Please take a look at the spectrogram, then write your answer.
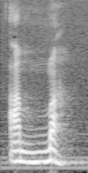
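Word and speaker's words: אמה: En hebreo se dice para codo, esta medida de distancia, amá, con acento en la A.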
